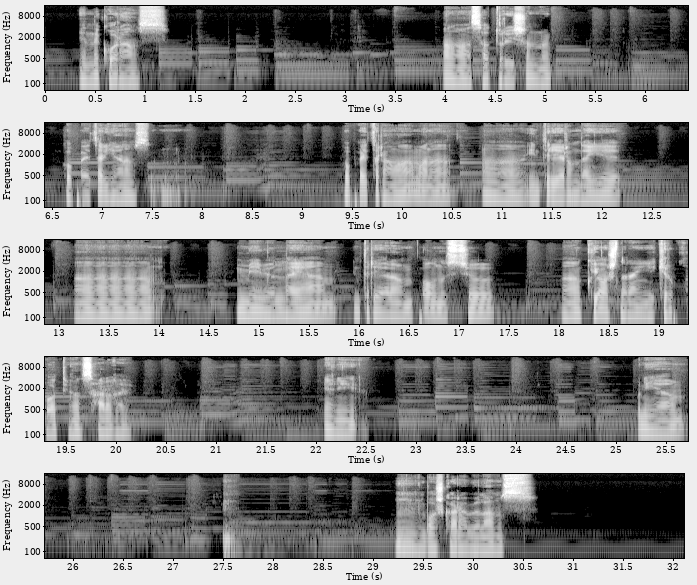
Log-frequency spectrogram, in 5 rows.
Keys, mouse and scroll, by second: 1.3 click, 3.4-4.8 drag, 7.0 click, 7.2 click, 9.0 click, 21.3 click, 22.2 click, 22.7 click, 23.3 click, 23.4-24.2 typing, 23.5 click, 27.0 click, 29.2-32.0 drag.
